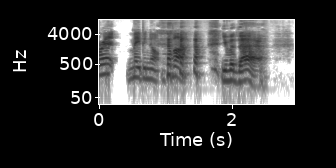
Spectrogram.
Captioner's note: laughs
